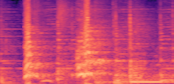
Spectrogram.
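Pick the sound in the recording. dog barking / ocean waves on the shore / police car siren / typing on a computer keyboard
dog barking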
